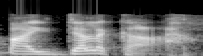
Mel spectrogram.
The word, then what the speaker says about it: Bjelica: How do you say his name? Bajelica? Oh. Bajelica. – Bajelica. – Bajelica. – This is fun. This is better than the NFL. – Yeah, Nemanja Bjelica. – Bjelica, right.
